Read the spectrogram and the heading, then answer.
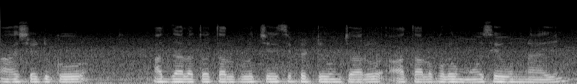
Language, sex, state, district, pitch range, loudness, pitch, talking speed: Telugu, male, Telangana, Mahabubabad, 120-125 Hz, -15 LUFS, 120 Hz, 125 wpm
